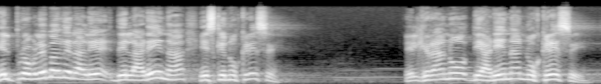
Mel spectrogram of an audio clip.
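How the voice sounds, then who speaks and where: A man preaching a sermon as pastor, animated and calling his listeners brother. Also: very high voice, measured pace. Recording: reverberant hall with soft music.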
